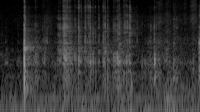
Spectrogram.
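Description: Faint rustling and scraping of cardstock being handled as paper tabs are worked through slits, with one sharp click about a quarter second in.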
